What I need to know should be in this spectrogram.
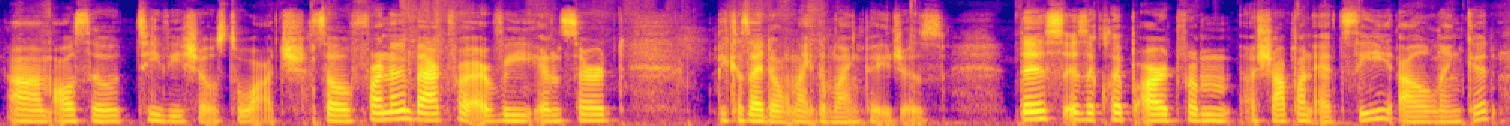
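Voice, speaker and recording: A woman's voice: lowish voice, moderate pace. Chatty young woman with a cold. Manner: chatty, relaxed, with fillers like "like" and "um". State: stuffy, slightly nasal from a cold. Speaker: planner vlogger. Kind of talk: casual show-and-tell planner walkthrough.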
